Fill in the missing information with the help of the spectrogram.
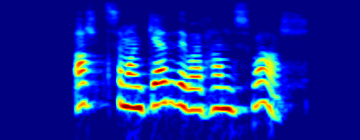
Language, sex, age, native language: Icelandic, female, 40-49, Icelandic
